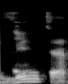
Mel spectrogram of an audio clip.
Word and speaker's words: Winter: Kemudian yang kedua, nah di sini jika hurufnya adalah W, tadi kan dibacanya kan V ya, dibacanya kan V. Maka ini menjadi Winter ya, dibaca menjadi Winter.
